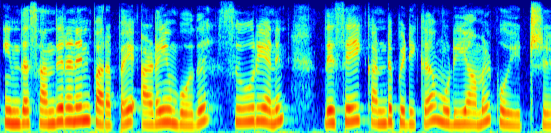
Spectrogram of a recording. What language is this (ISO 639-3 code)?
tam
